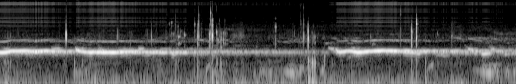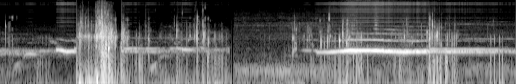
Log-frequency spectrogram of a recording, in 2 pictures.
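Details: Humpback whale with its calf travelling north from Bahia de Banderas: drawn-out steady low moans, interrupted midway by a sharp broadband splash-like burst, then a louder tone that rises and falls.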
